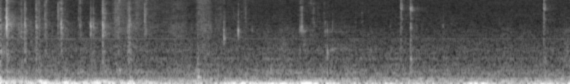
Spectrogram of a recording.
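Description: Computer keyboard typing: a few scattered, faint keystrokes as a short phrase is typed.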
